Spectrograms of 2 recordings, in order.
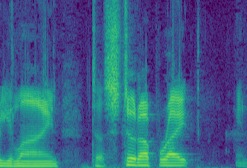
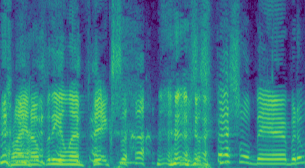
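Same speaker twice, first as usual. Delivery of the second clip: laughing; 8 semitones higher than usual. Real, not acted. Joking about fast bear.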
